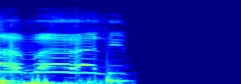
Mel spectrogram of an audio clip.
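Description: A cartoon girl's voice crying and whimpering in a high, wavering tone, cut off abruptly about a second and a half in.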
